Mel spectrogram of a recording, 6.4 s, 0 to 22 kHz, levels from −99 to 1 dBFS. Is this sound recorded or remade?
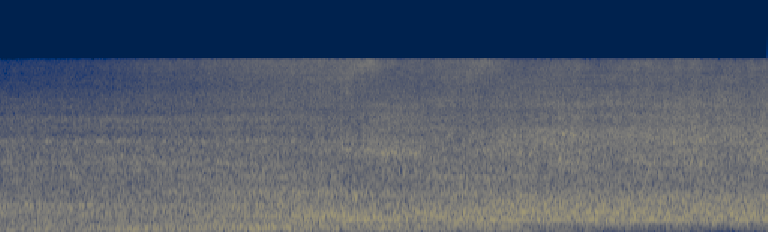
remade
